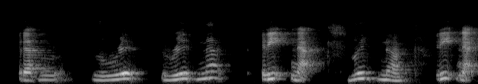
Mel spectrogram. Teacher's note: some speakers did trill it 2 or 3 times, but a lot of times it's just a quick tap, like a very, you just think of it like a very, very short D sound.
